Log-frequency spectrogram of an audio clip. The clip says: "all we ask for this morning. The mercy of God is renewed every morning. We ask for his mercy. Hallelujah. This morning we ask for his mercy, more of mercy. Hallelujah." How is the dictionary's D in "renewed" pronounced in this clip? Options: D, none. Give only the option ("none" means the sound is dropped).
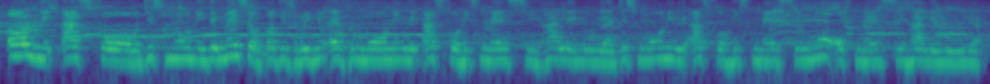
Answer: none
